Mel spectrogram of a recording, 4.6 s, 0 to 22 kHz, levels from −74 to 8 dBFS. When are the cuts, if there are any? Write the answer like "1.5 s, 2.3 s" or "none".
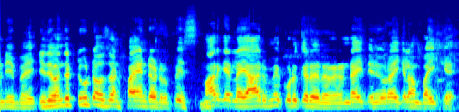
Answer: none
